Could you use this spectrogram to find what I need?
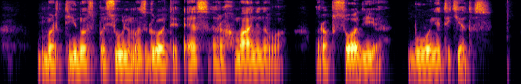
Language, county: Lithuanian, Vilnius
